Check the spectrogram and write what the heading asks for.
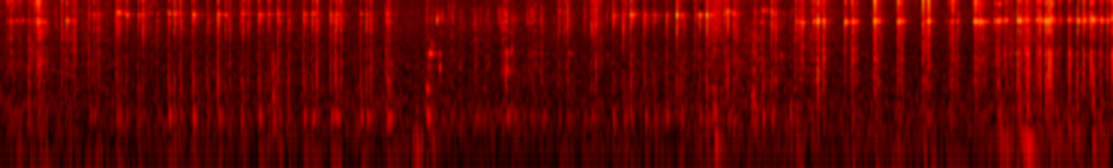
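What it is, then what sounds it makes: Glass reed diffuser bottle. Long nails rapidly tap and scratch a small bumpy-textured glass reed diffuser bottle with wooden reeds and some liquid inside as it is held and tilted. Dozens of quick, bright, clicky taps come in a steady patter with light scratching between them, and a faint high glassy ring sits over the taps.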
